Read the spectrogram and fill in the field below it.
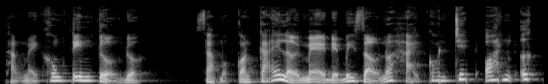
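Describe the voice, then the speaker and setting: A man's voice: mid-range voice, sing-song, normal speed, breathy edge, voice pushed up. A man voicing an older grieving mother who cries out accusations. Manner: shouting, tearful accusations.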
